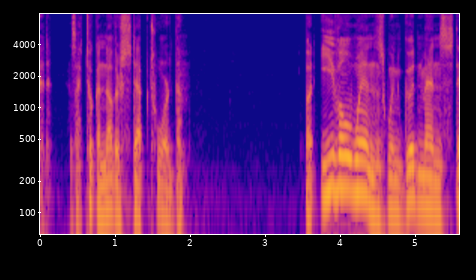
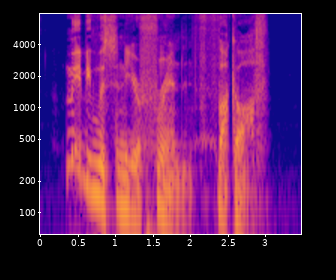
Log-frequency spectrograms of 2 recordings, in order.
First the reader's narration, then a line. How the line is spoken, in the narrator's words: Barbosa snarled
